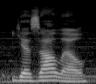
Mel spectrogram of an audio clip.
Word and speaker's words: Yezalel: Cosmic ID card name Yazel, pronounced Yazal.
